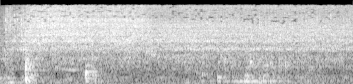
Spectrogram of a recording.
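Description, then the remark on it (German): A shower in a changing room in Taunusstein runs cold water in a steady, unbroken hiss of spraying water, bright and fairly loud, with a few faint clinks underneath and no one speaking. “Er stellt in einer Umkleidekabine die Dusche an und lässt das kalte Wasser laufen.”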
